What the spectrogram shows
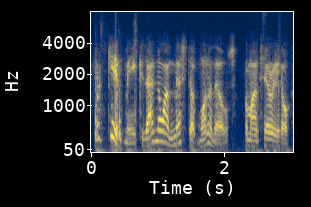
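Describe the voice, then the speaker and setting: A man's voice: on the high side, very animated, fairly quick, creaky, breathy edge. A man hosting a live team webinar, upbeat and repeating himself, with many fillers, on a headset. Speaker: webinar host. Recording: dry, tinny phone-like line.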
